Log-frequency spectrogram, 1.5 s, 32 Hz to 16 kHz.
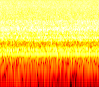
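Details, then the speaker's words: ProsKit SS-331 desoldering station after fitting quieter replacement fan: steady even whir, constant mid tone, no rattle or casing buzz as before; sound now mainly from the rear. "i mean most of the sound is actually now coming out the back it's not the casing it's vibrating like it was before"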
